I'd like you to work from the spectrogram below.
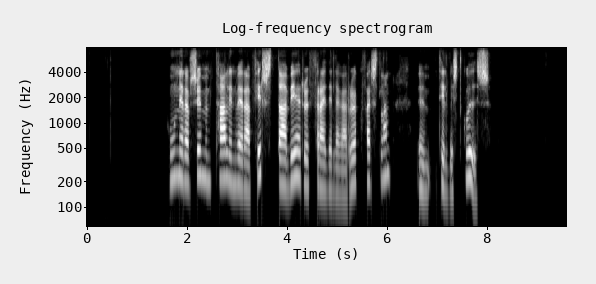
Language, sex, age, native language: Icelandic, female, 50-59, Icelandic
